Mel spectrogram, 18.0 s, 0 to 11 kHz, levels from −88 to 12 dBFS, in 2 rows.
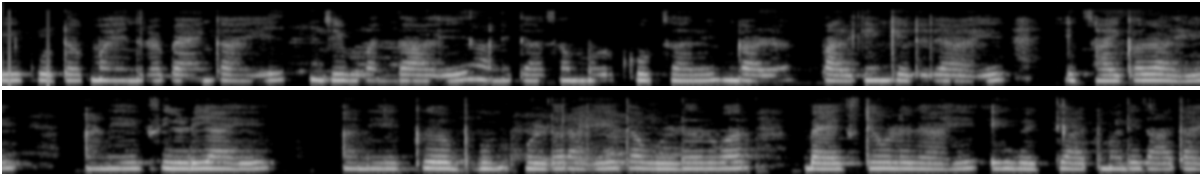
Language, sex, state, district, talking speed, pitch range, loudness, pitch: Marathi, female, Maharashtra, Dhule, 125 wpm, 225-240 Hz, -25 LUFS, 230 Hz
